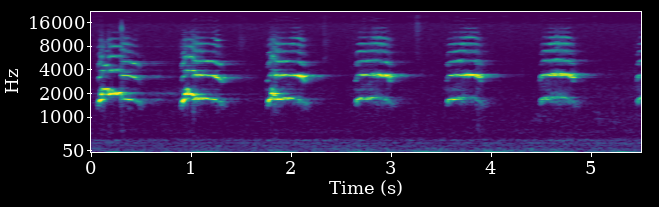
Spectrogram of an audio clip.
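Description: A kiwi gives a series of shrill, screaming whistles, each about half a second long, repeated roughly once a second over a low background hum.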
